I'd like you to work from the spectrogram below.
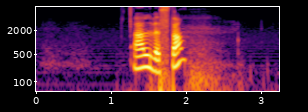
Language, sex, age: Swedish, female, 21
